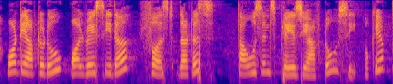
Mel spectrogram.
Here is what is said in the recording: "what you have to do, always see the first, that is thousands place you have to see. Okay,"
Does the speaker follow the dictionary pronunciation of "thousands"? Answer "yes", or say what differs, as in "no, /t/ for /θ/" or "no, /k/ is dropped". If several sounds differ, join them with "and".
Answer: no, /t/ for /θ/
